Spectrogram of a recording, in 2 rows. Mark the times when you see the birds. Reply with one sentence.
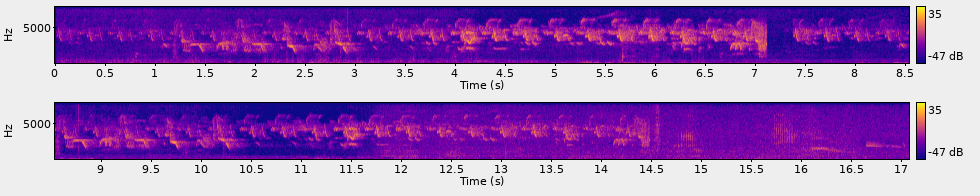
The birds can be heard from 0.0 to 17.0 s.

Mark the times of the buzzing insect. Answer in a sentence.
The buzzing insect can be heard from 0.0 to 17.0 s.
